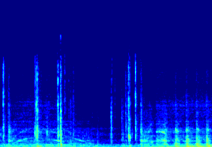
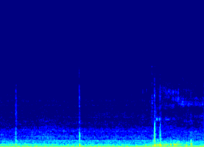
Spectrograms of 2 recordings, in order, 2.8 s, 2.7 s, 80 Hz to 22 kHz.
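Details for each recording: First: BMW E36 with a misfire, sputter and limp mode appearing once warm, first start in two days: quiet cranking, then it catches into a slightly uneven, lumpy cold idle, rougher than usual already; rough cold idle, cause not yet pinned down. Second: BMW E36 idling before full warm-up: steady, even low idle, no rumble or shake, faint ticks; normal idle, though it sputters, bogs and goes into limp mode once at mid temperature, owner suspects vacuum leak.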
